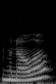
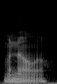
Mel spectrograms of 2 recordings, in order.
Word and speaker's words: Manolo: absolutely um am i saying it correctly sarah manolo manolo yeah that's correct okay because you made fun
